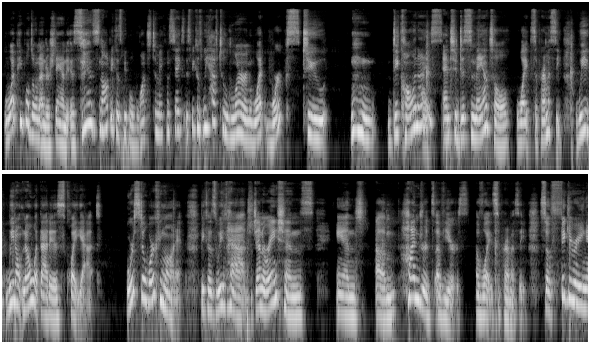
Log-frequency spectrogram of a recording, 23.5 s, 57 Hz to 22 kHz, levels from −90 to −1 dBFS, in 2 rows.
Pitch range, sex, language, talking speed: 140-195 Hz, female, English, 145 wpm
